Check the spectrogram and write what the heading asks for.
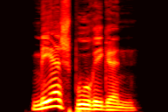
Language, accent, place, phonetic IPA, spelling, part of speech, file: German, Germany, Berlin, [ˈmeːɐ̯ˌʃpuːʁɪɡn̩], mehrspurigen, adjective, De-mehrspurigen.ogg
- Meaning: inflection of mehrspurig: 1. strong genitive masculine/neuter singular 2. weak/mixed genitive/dative all-gender singular 3. strong/weak/mixed accusative masculine singular 4. strong dative plural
